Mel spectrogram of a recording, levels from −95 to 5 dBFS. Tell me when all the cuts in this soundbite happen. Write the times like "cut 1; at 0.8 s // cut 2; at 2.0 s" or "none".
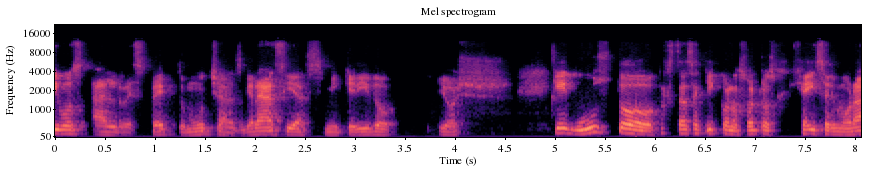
cut 1; at 5.0 s // cut 2; at 6.1 s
